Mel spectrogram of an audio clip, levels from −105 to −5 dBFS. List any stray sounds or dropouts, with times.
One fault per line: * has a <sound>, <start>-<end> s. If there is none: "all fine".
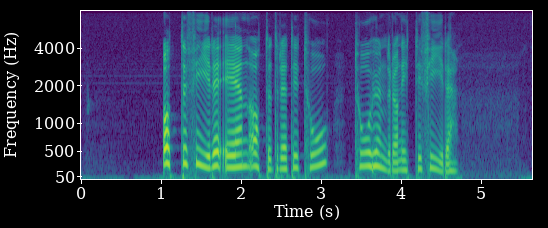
all fine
